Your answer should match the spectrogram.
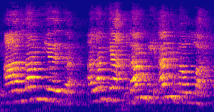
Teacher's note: Yang ketiga yaitu antara mim dan ba pada bibir ditahan 2 ketukan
